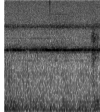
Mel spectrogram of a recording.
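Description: PowerWind wind turbine running: a low, unsteady rumble with a steady high-pitched whine over it.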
